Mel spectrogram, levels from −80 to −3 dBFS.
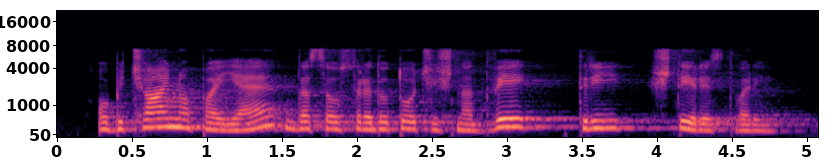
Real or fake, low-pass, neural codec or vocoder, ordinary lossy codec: real; 7.2 kHz; none; AAC, 64 kbps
